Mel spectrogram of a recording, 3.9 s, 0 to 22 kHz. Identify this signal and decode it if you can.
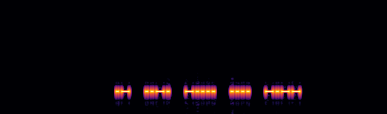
Morse code, heard as a keyed tone, about 46 wpm, spaced as for 33 wpm, 700 Hz. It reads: AF6HY
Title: USA Call Signs - 5 Characters - 2x Character Spacing - 45wpm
